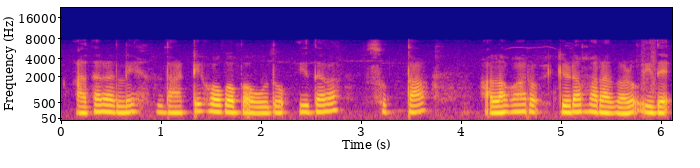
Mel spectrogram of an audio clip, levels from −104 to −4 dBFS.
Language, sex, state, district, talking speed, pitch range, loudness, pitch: Kannada, female, Karnataka, Bellary, 90 wpm, 190-215 Hz, -15 LUFS, 205 Hz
